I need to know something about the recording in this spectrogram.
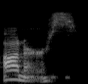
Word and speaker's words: Anders: is perfect okay great yeah oh so it's honors yes exactly that sounds weird in English so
